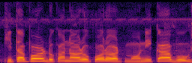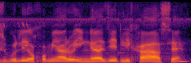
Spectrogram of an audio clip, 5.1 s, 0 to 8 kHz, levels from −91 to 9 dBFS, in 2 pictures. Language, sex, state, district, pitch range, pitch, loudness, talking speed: Assamese, male, Assam, Kamrup Metropolitan, 145-165 Hz, 155 Hz, -16 LUFS, 130 wpm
